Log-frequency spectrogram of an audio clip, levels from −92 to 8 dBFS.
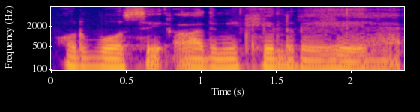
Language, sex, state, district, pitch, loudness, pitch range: Hindi, male, Uttar Pradesh, Saharanpur, 100 Hz, -17 LUFS, 90-105 Hz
